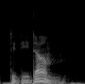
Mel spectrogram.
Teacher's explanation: And then diddy-dum for number 3, third syllable stress, diddy-dum. And again, the first 2 syllables are really, really low in pitch, and the last one is much higher because it's stressed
